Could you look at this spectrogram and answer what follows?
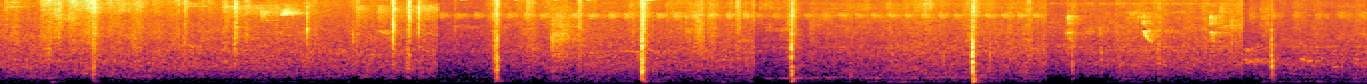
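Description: A handful of sharp knocks or taps, one to two seconds apart, over a steady high hiss of outdoor background.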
